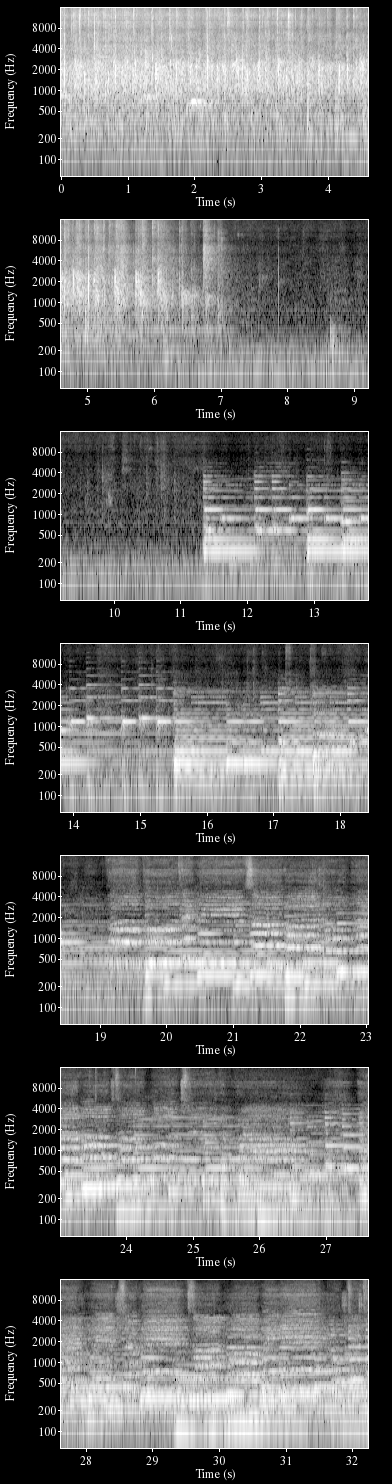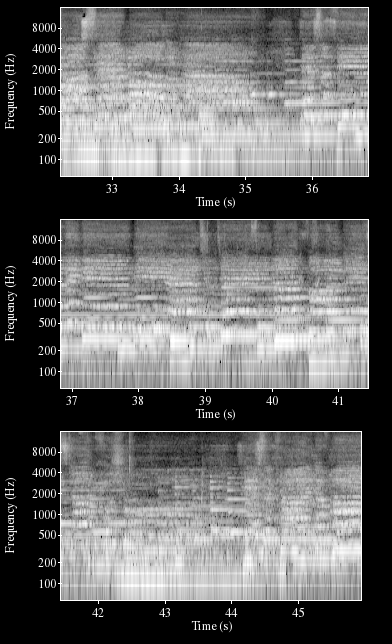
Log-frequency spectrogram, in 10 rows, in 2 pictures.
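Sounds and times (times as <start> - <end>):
choir singing in parts: 18.8 - 45.9.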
